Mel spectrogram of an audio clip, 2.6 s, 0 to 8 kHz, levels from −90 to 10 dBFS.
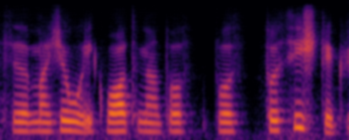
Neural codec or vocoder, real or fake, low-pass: codec, 16 kHz, about 1 kbps, DyCAST, with the encoder's durations; fake; 7.2 kHz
